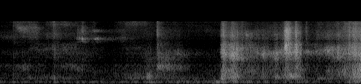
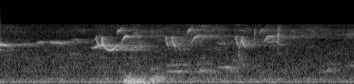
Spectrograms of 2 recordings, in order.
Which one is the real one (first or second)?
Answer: second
